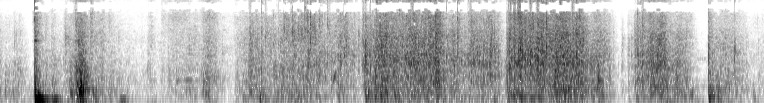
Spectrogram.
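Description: Two knocks about half a second in, then clear plastic wrapping rustling and crinkling as it is handled and pulled off a bag for several seconds.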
